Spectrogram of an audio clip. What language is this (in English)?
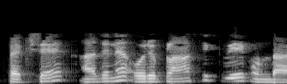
Malayalam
